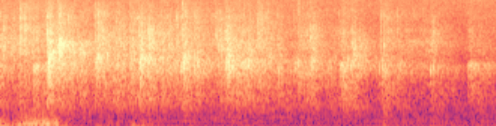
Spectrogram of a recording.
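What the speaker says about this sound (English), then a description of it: "Please give them also an applause." Audience applause at a One Health conference for Horn of Africa universities in Borama, soft, steady clapping from a crowd that slowly fades.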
